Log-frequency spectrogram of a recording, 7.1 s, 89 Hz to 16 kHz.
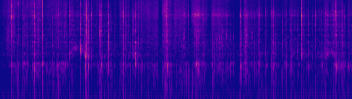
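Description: A small, hollow blue Nivea cream jar made of plastic is held in one hand while fingertips and long nails twist and tap its silver metal screw lid, opening and closing it. The result is a quick, irregular run of light clicks, taps and scraping twists with a faint ringing tone around 570 Hz. Each sound is brief and quiet and dies away almost at once.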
